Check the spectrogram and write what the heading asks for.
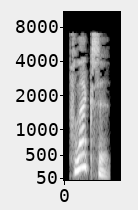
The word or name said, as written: flaccid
